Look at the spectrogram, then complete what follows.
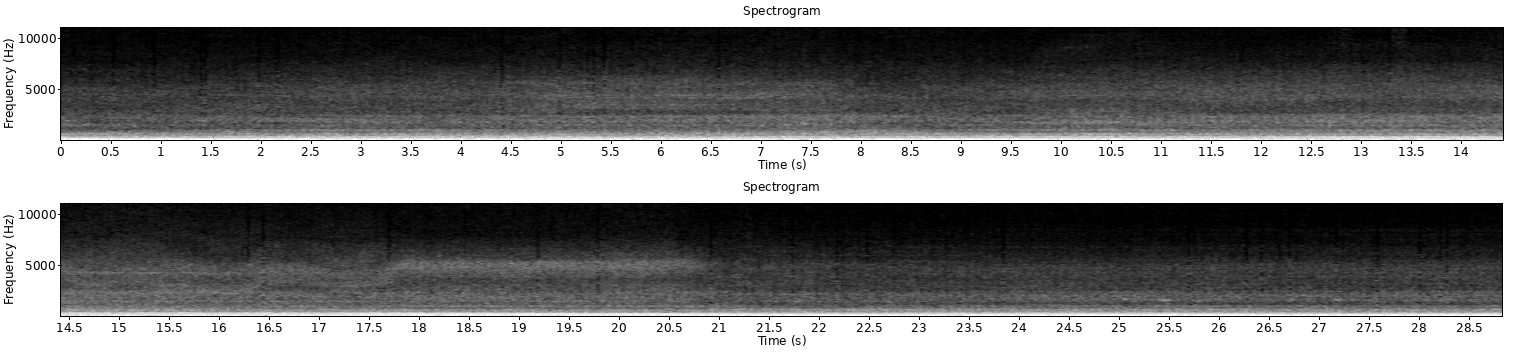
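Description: Light aircraft's engine and propeller drone heard from inside the cabin in level cruise: a steady low hum with a deep fixed tone, unchanging in pitch or loudness.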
